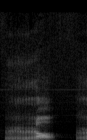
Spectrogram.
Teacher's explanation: पूरी जीभ कंपन करती है, तो प्रकंपी या लुंठित व्यंजन।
